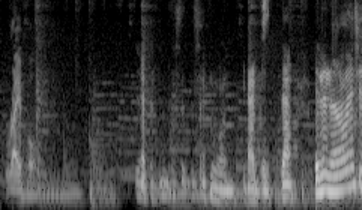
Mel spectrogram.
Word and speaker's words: Rijpel: like rle rle like but like in English it's like a ripe you know like when a fruit is ripe okay yeah it's just riple to be it's it's I pronounce it as rle all right I rle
